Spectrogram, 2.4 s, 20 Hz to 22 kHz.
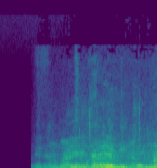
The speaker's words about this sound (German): Hallo, guten Morgen. Ich melde mich hier vom 21. Retina International World Congress in Reykjavik, Island. Und ähm, hier treffen sich jetzt schon Delegierte aus allen Ländern. Man hört hier im Hintergrund ein Stimmengewirr.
